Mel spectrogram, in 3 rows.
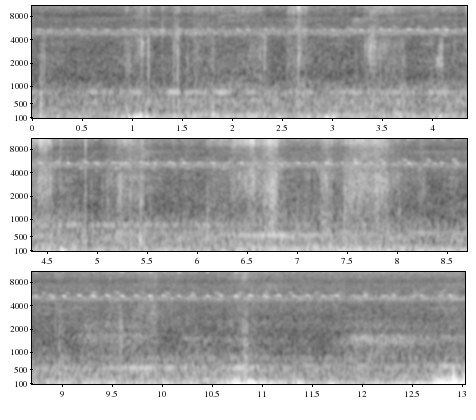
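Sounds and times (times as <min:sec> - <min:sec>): footsteps crunching on ground: 0:00.0 - 0:10.1
insects trilling: 0:00.0 - 0:13.0.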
